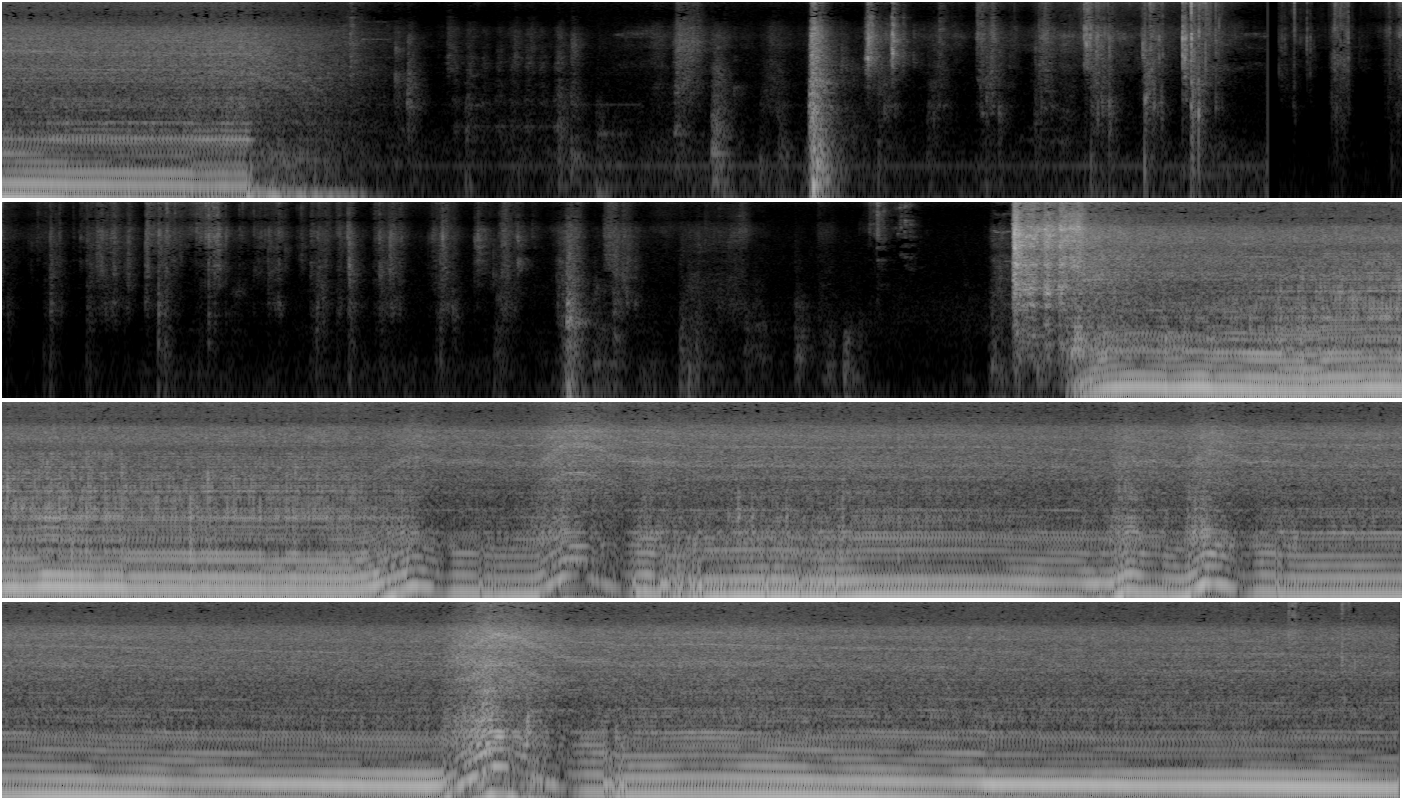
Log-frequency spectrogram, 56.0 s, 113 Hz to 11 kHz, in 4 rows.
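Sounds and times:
car engine idling and revving: 0.0s - 3.8s, 24.2s - 55.9s.

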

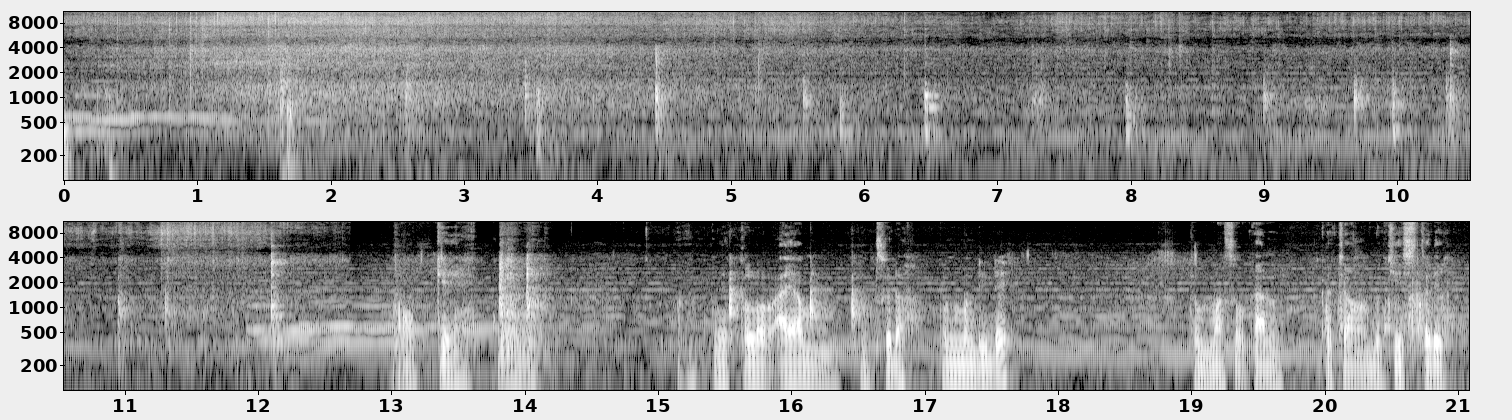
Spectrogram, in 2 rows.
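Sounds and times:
frying pan sizzling: 0.0s - 12.7s.

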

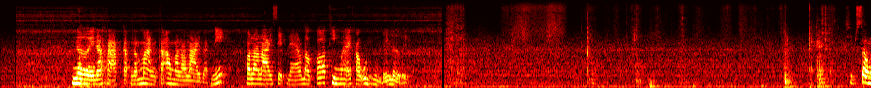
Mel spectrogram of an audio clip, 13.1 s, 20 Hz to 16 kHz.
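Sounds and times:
hands rubbing dough: 7.5s - 11.8s
thump on countertop: 11.7s - 12.5s.

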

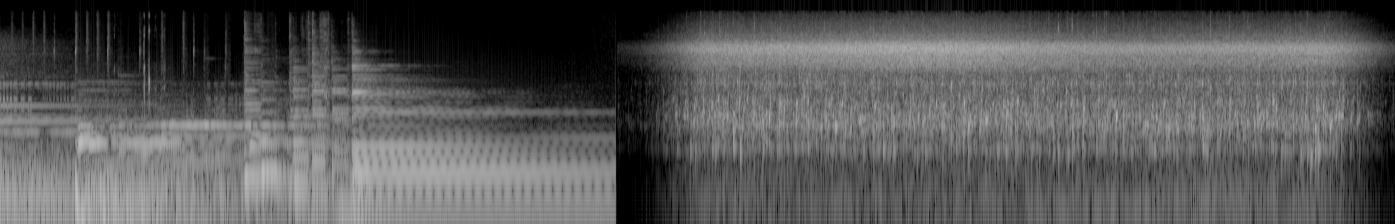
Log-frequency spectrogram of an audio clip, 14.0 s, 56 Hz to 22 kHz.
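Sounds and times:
stream trickling: 6.2s - 13.9s.

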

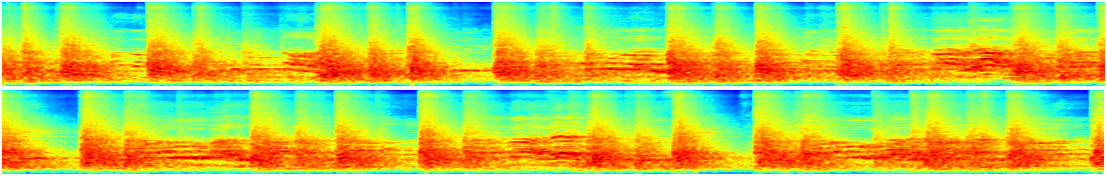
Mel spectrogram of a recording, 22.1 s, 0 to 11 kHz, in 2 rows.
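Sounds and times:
frame drums beaten in rhythm: 0.0s - 22.0s
men chanting in chorus: 0.0s - 22.0s.

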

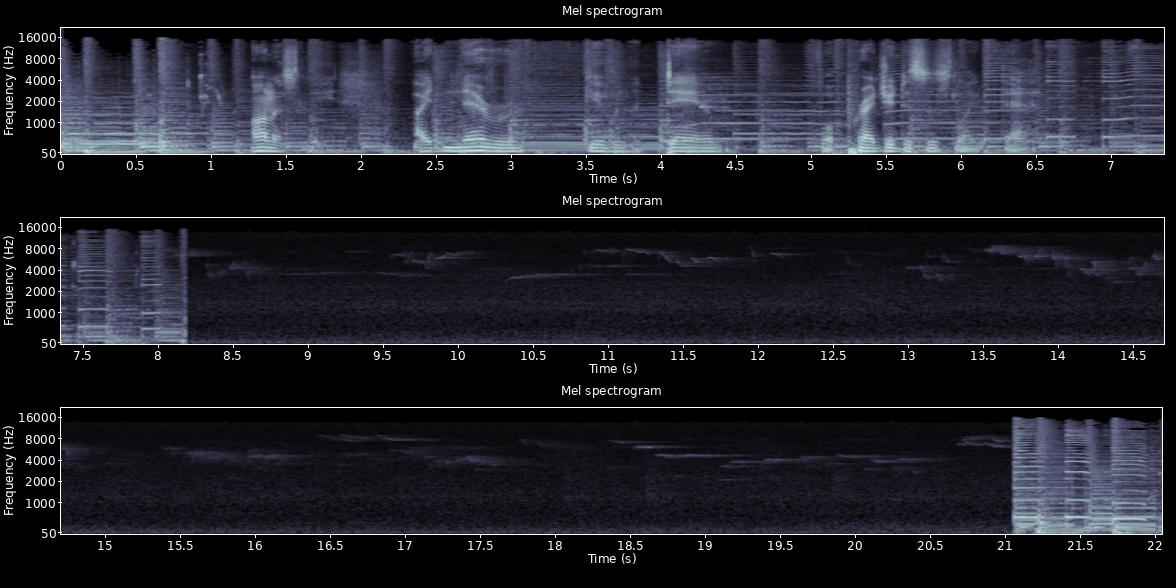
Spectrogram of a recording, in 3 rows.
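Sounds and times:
faint bird chirps: 8.2s - 21.1s.

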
